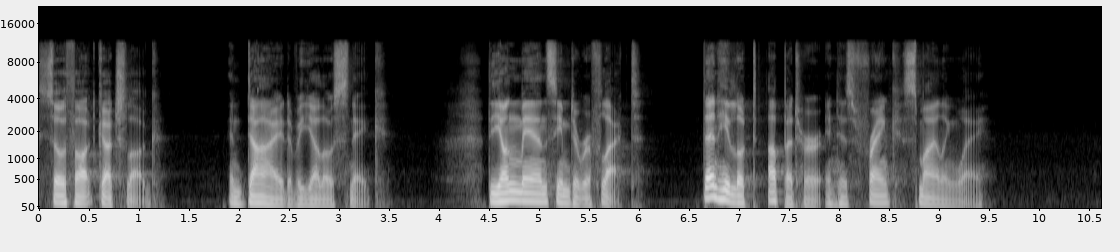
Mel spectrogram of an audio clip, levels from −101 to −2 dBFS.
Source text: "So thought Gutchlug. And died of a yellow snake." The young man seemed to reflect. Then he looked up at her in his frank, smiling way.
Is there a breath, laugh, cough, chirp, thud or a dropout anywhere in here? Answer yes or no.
no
